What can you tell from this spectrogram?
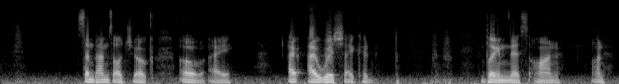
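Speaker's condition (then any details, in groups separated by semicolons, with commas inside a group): Stuttering; persisting into adulthood, no cure, managed, no family history, past blocks up to 30 seconds; always stutters, varies by day and week, no clear pattern, retimes breaths, Israeli Zoom support group; more when nervous, less when angry, tends not to block when singing, uncoordinated breathing contributes; repeated sounds, repeated words, blocks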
